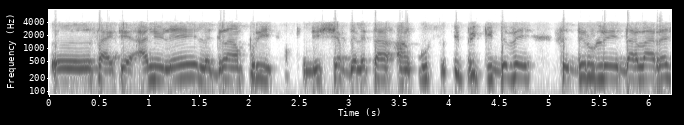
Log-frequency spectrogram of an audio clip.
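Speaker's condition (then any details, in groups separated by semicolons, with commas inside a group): No condition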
